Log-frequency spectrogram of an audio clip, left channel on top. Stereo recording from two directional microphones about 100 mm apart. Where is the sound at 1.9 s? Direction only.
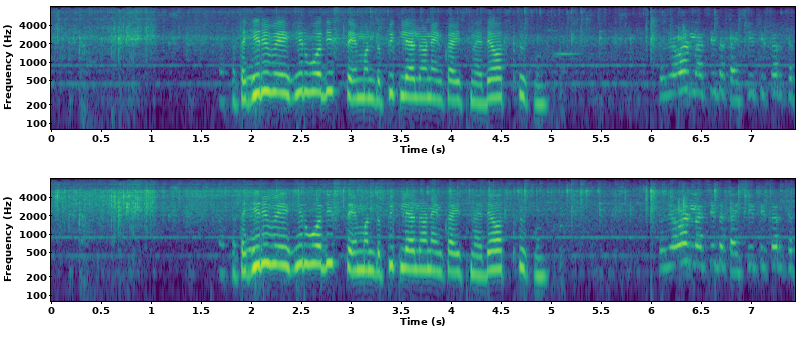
20° right (ahead or behind).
